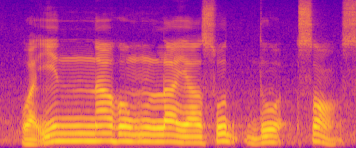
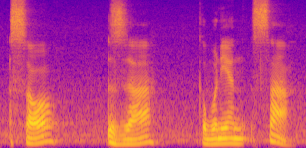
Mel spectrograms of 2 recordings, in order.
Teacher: Huruf so, za dan sa itu dinamakan sofir, huruf yang berdesis ketika pengucapan penuturan huruf ketiga ini.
